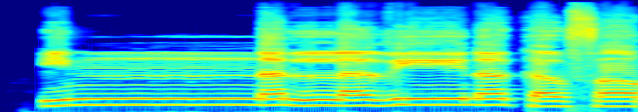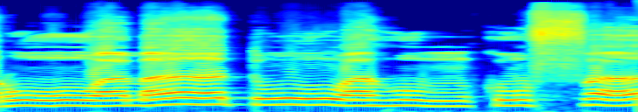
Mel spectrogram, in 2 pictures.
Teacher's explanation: ra di sini kita kena baca dengan tebal. Dengan tebal.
